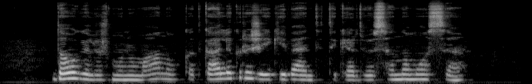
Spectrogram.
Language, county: Lithuanian, Marijampolė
